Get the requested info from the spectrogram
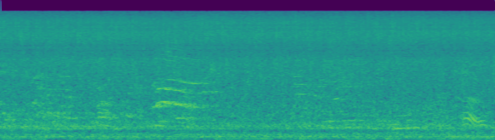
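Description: Steady rushing of water in an alligator exhibit pool, with indistinct voices about two seconds in.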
